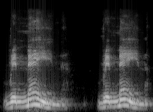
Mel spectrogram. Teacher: that has stress on the second syllable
